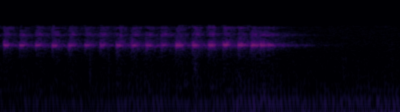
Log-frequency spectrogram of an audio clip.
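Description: A high, fast-pulsing trill, about a dozen pulses a second, like an insect's call, fading out about one and a half seconds in, over a faint low hum.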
